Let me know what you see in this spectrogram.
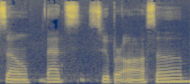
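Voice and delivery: sarcastic, slow, drawn-out delivery. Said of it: "that was sarcasm".

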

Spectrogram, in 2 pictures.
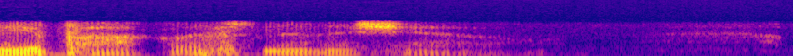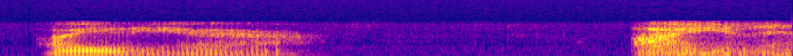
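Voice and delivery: seductive, very low phone-sex voice. A host re-saying the show's name to listeners: phone sex voice. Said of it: "I could have done like the phone sex voice".

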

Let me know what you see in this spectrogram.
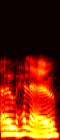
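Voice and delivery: put-on southern English accent on hello. Asked to show a thick southern accent, doing a southern English accent. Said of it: "I didn't mean the south of the UK".

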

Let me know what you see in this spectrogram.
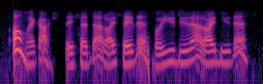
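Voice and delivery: normal talking voice

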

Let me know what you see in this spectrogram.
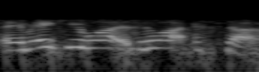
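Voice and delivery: talking through a yawn. Talking to viewers about a TV show: yawning. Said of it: "that was a yawning voice there".

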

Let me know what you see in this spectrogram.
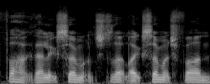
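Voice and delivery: ordinary delivery

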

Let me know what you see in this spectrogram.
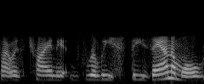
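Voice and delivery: plain

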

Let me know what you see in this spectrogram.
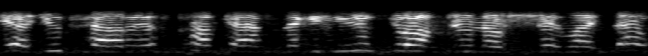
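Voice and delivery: put-on enraged screaming, high-pitched and furious. Recounting cussing out a man over a video, retelling a scream. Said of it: "I'm sitting there screaming like".

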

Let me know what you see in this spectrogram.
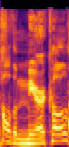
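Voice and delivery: ordinary delivery

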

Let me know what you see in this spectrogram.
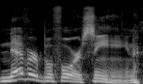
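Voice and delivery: sarcastic mock enthusiasm. Mocking a game preview's praise of a familiar setting: sarcastic. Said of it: "That's all sarcasm".

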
